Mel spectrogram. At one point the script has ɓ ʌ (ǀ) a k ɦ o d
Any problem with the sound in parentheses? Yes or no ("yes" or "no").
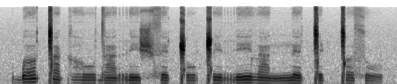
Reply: no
